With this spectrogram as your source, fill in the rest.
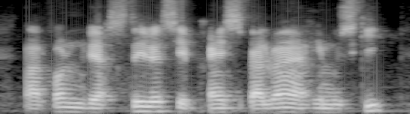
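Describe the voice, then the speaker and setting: Talking very fast in a monotone, flat intonation, a man with a fairly low pitch is heard over a quiet background. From Quebec (Lévis). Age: 20s. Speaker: kickboxer. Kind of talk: casual interview. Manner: hesitant, many fillers.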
